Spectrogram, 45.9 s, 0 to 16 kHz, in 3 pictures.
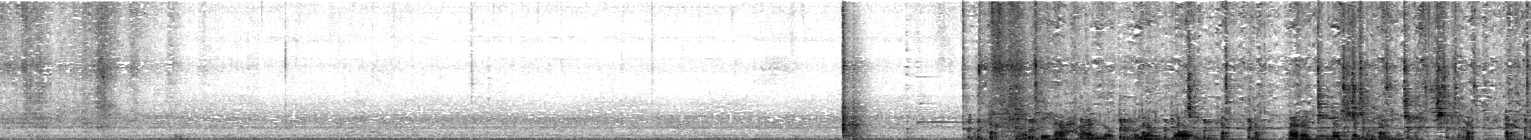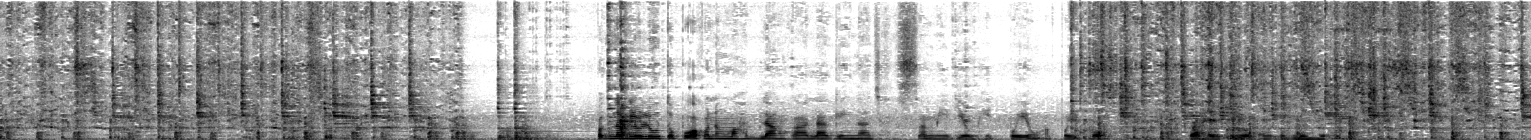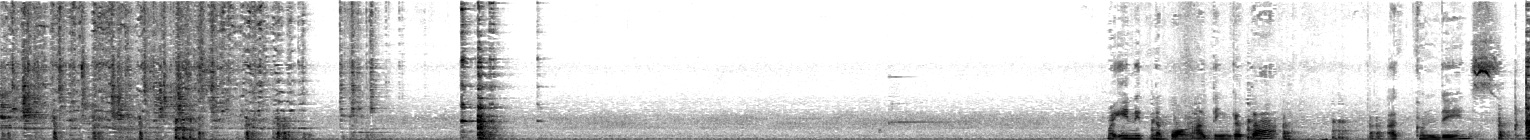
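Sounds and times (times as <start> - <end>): whisk scraping metal pot: 9.6 - 20.6, 26.0 - 34.6.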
